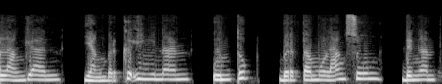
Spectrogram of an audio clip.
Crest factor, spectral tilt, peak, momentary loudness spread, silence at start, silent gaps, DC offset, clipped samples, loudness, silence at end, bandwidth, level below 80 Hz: 10 dB; -6.5 dB/octave; 0 dBFS; 4 LU; 0 s; 0.66-0.83 s, 1.95-2.13 s, 2.61-2.78 s, 3.84-4.02 s; under 0.1%; 0.3%; -11 LUFS; 0.05 s; 11 kHz; -48 dBFS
